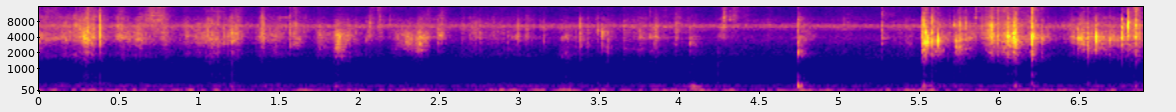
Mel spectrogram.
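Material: Chalk.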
